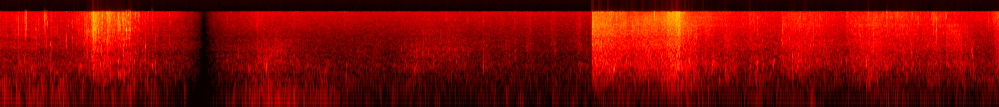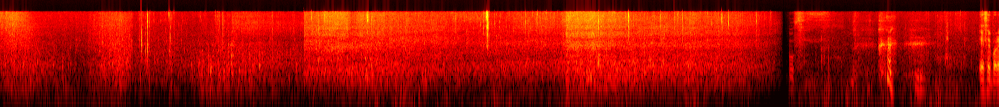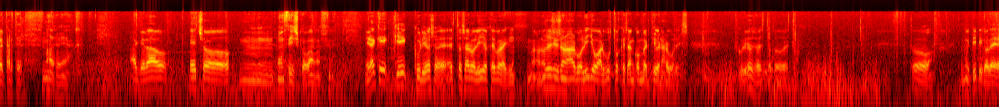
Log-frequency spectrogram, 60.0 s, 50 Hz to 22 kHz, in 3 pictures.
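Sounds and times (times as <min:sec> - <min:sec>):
wind on microphone: 0:00.0 - 0:03.1, 0:04.5 - 0:16.4, 0:23.8 - 0:35.0, 0:36.0 - 0:37.6, 0:41.0 - 0:49.4, 0:50.1 - 0:59.9
surf washing over rocks: 0:11.8 - 0:35.6.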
